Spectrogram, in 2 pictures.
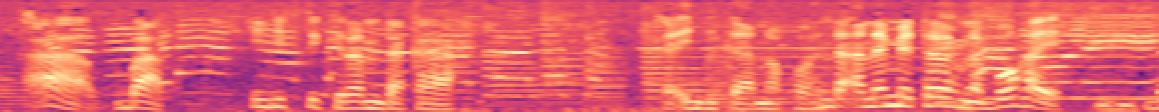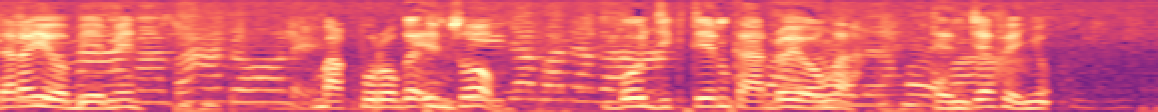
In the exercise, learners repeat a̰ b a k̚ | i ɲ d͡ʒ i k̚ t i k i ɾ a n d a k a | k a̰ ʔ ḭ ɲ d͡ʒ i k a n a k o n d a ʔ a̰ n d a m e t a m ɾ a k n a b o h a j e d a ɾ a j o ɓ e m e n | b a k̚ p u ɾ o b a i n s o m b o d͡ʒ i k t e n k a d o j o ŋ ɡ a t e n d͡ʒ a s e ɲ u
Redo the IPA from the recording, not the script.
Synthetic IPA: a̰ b a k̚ | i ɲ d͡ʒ i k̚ t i k i ɾ a n d a k a | k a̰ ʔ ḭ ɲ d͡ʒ i k a n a k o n d a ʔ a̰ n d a m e t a ɾ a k n a b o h a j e d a ɾ a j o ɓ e m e n | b a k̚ p u ɾ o ɡ a i n s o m b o d͡ʒ i k t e n k a d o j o ŋ ɡ a t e n d͡ʒ a f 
